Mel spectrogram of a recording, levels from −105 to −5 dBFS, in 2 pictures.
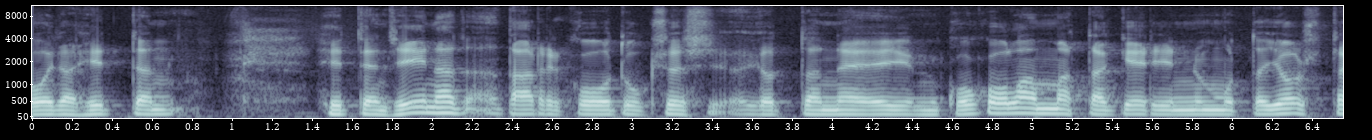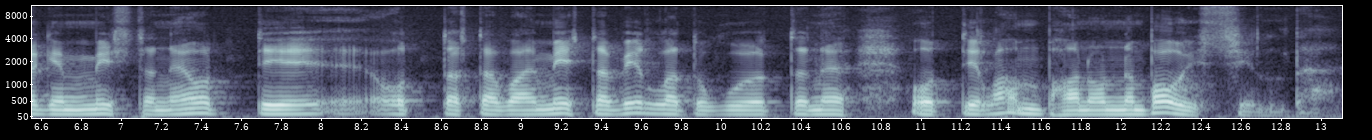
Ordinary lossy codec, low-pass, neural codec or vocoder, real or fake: none; none; none; real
